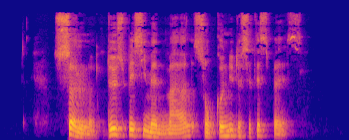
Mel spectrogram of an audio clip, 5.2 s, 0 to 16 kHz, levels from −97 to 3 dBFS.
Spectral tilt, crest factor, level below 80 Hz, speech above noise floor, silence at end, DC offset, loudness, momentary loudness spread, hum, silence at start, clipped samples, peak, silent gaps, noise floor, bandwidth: -4 dB/octave; 18 dB; -56 dBFS; 69 dB; 0.75 s; under 0.1%; -19 LUFS; 11 LU; none; 0.8 s; under 0.1%; -2 dBFS; none; -88 dBFS; 11.5 kHz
